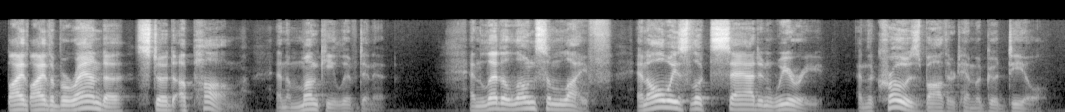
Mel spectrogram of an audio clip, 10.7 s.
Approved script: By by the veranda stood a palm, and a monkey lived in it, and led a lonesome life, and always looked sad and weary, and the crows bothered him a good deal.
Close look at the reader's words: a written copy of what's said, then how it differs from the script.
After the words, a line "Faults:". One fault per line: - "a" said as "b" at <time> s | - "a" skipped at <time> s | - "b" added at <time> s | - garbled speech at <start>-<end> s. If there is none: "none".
By by the veranda stood a palm, and a monkey lived in it, and led a lonesome life, and always looked sad and weary, and the crows bothered him a good deal.
Faults:
none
